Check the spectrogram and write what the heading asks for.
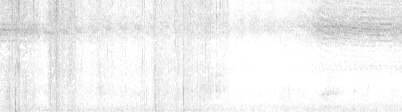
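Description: Dry grass and fallen leaves rustle and crackle as hands part the grass around a mushroom and handle it, with sharp crackles in the first few seconds. The handling then goes quiet, and a steady, high insect chirring comes up over the last two seconds.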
